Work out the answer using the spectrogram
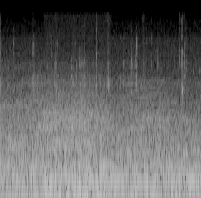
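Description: Quiet chewing of a soft sweet pretzel, with a few faint mouth clicks, over a steady low hum in a car cabin.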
